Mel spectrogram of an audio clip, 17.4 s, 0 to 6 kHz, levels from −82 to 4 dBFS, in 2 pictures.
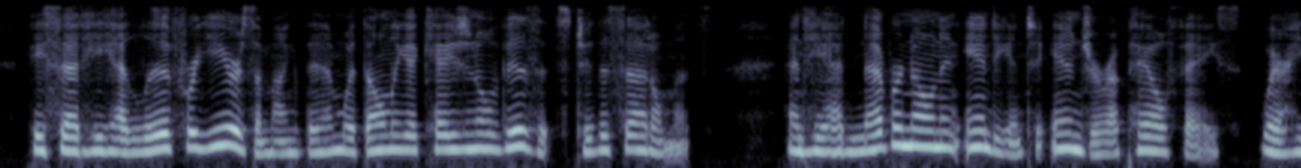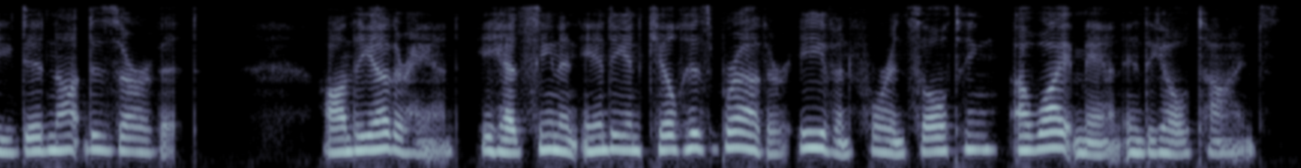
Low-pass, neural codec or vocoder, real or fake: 5.4 kHz; none; real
